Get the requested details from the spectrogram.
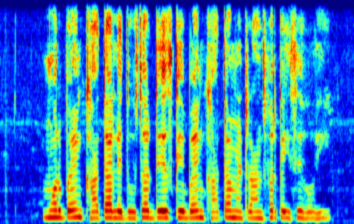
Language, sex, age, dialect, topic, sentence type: Chhattisgarhi, female, 18-24, Northern/Bhandar, banking, question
